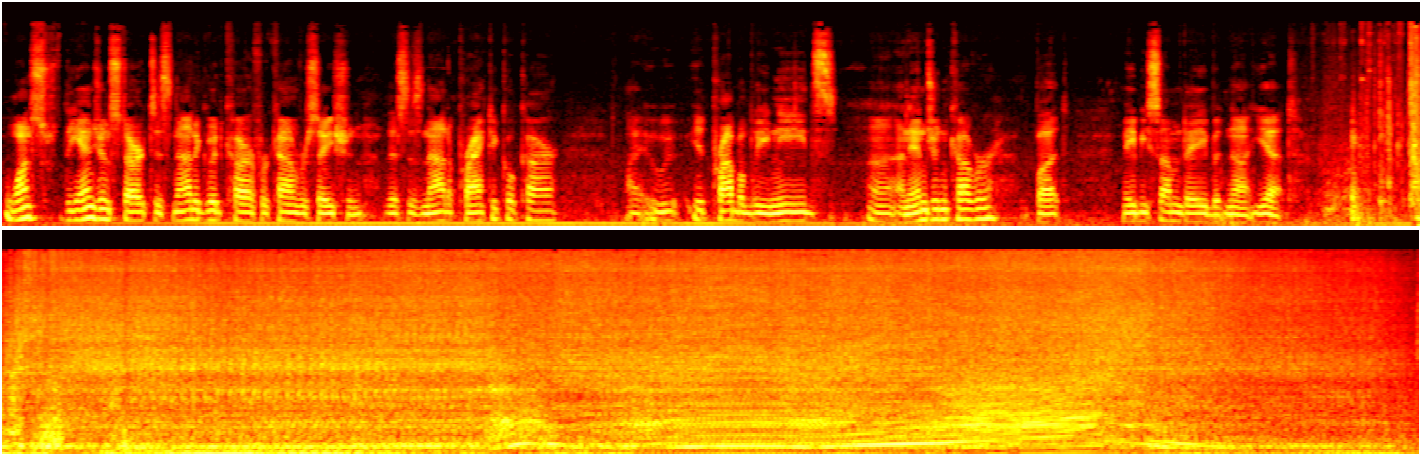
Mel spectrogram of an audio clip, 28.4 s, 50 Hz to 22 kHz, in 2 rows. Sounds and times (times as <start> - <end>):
Medium engine (mid frequency): 1.8 - 9.1, 13.0 - 28.3
Car: 13.0 - 28.3.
